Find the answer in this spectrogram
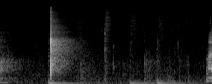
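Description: A single sharp snap or click about half a second in, dying away quickly.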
